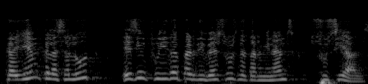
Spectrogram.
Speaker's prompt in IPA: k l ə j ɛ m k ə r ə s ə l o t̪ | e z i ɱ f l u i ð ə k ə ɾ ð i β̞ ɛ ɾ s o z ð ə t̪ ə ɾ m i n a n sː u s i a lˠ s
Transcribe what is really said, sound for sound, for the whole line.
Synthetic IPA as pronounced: k ɾ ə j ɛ m k ə l ə s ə l u t̪ | e z i ɱ f l u i ð ə p ə ɾ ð i β̞ ɛ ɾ s u z ð ə t̪ ə ɾ m i n a n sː u s i a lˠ s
